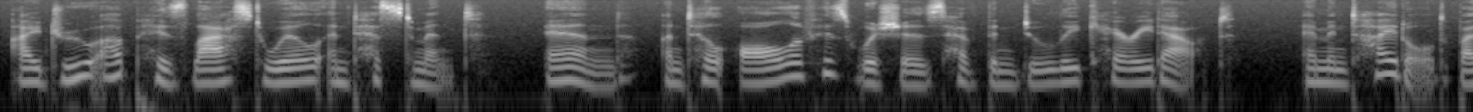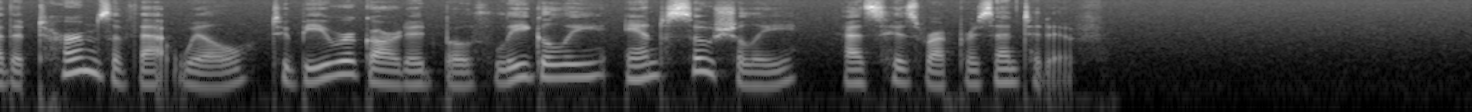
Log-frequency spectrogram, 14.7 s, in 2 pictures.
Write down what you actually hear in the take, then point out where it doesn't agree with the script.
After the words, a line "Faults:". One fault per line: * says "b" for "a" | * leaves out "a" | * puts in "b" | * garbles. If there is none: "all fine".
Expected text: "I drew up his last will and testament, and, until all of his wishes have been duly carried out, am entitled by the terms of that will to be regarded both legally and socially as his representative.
"I drew up his last will and testament, and, until all of his wishes have been duly carried out, am entitled by the terms of that will to be regarded both legally and socially as his representative.
Faults:
all fine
